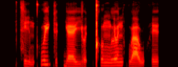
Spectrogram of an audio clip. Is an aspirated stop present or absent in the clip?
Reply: present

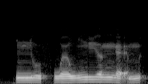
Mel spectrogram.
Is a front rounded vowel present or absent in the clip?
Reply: absent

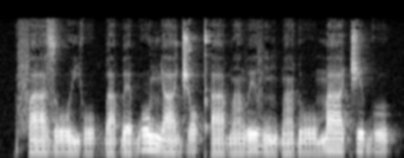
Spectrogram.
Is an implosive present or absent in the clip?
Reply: present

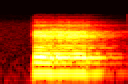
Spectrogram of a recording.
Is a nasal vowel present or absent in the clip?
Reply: present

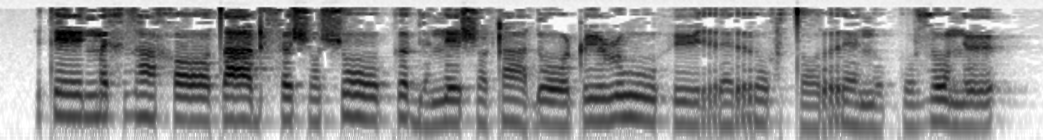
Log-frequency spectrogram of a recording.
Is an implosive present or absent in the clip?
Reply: present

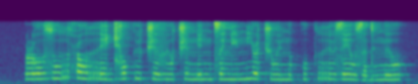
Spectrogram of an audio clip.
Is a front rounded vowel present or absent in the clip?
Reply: present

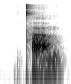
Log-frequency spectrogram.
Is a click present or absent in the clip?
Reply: absent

